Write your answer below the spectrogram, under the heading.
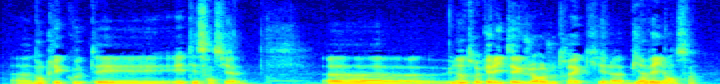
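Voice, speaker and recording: Over noticeable background noise, a man with a very deep, low voice speaks at a fairly slow pace with ordinary pitch variation. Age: 60s. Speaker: municipal election candidate, retired fire officer. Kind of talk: interview. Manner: hesitant, many filler sounds.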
